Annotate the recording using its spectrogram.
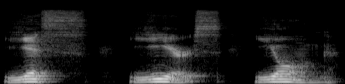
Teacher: cuando la palabra empieza con Y, no va a sonar como Y en español, sino como I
